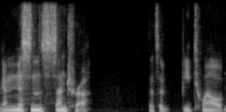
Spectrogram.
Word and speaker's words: Nissan: I know the correct pronunciation is Nissan. Nissan? Nissan. Nissan. It's it's like how we pronounce that one uh, noodle company who makes that ramen, Nissin ramen. Oh, yeah.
